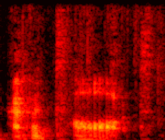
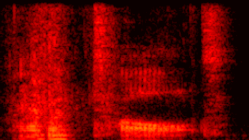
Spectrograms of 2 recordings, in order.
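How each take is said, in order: First: Said in the usual way. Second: Cheeky whisper. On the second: Shown as a demonstration. Offering a tart to viewers in a cheeky whisper. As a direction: Have a tart whispered with a saucy lilt. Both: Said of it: "That's a Benny Hill sort of thing".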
